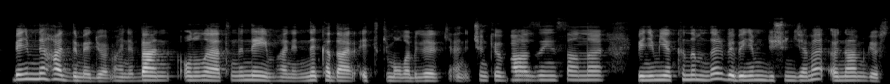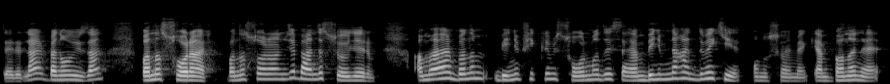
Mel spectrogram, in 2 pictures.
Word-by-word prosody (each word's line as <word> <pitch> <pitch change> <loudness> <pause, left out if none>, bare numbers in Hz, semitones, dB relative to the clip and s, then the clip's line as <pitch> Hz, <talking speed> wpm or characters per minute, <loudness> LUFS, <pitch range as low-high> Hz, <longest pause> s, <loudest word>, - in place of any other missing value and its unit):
benim 245 +2 +3
ne 260 - +4
haddime 185 -10 +1
diyorum. 155 0 -4
Hani 165 -1 -8
ben 190 -1 +6
onun 195 +1 -1
hayatında 195 +1 +2
neyim. 200 -4 +2
Hani 165 0 -5
ne 200 - +3
kadar 175 -4 +2
etkim 175 -1 -6
olabilir 165 +1 -2
ki, - - -17
hani, - - -10
çünkü 195 -1 -5
bazı 205 0 +1
insanlar 205 0 -3 0.3
benim 195 +1 +2
yakınımdır 215 +4 0
ve 210 -2 +4
benim 200 0 +2
düşünceme 190 +4 -2
önem 185 0 0
gösterirler. 165 +8 -2
Ben 215 -1 +5
o 215 +1 +1
yüzden, 215 +4 0 0.4
bana 205 +5 +6
sorar. 200 -6 +5 0.2
Bana 200 +3 0
sorunca 245 +3 -1
ben 245 -1 +4
de - - +1
söylerim 185 - -1 0.4
ama 215 +5 +4
eğer 275 0 +4
benim 270 +3 0
benim 210 +4 -1
fikrimi 255 0 -7
sormadıysa 220 +3 -3
yani 190 +1 0
benim 235 +2 +1
ne - - +2
haddime 275 -1 0
ki 215 -10 -4
onu 180 -1 -8
söylemek. 165 -2 -8
Yani 175 -1 -1
bana 195 +1 +2
ne 180 -5 -2
200 Hz, 175 wpm, -24 LUFS, 185-230 Hz, 0.4 s, ben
